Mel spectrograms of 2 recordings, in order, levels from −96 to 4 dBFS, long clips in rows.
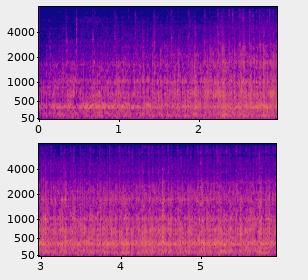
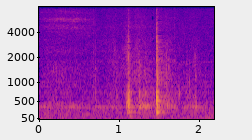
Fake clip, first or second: first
